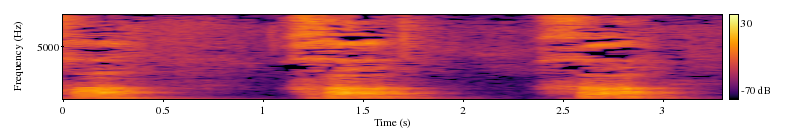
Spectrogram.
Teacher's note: হলকের শেষ ভাগ থেকে এই খ উচ্চারিত হয়। খ খ খ।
